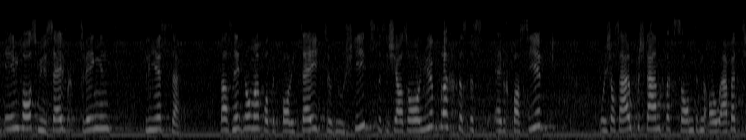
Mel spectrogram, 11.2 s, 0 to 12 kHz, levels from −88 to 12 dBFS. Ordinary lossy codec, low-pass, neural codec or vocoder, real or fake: none; 7.2 kHz; codec, 16 kHz, 8 kbps, FunCodec, trained on Chinese and English, 25 frames a second; fake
